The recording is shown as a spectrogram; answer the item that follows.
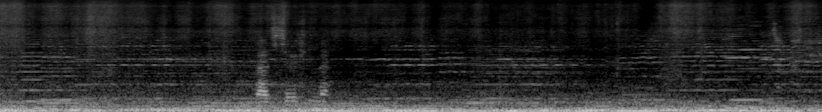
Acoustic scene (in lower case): car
